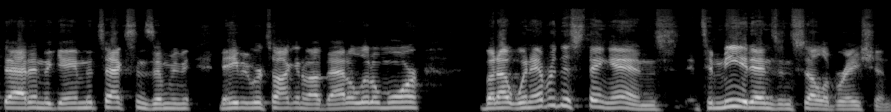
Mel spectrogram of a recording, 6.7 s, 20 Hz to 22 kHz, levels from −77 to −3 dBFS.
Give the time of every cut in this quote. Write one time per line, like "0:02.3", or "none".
none

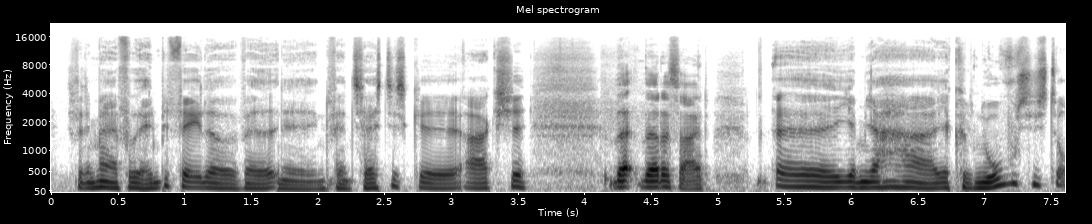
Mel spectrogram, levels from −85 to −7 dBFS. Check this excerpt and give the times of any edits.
0:01.7
0:04.1
0:05.4

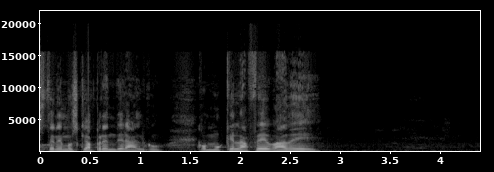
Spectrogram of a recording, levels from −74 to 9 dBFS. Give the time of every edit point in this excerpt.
0:01.6

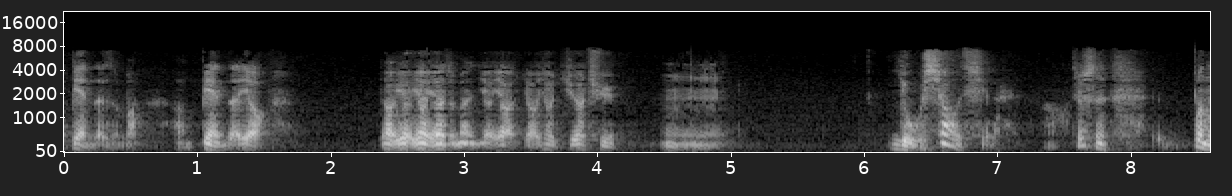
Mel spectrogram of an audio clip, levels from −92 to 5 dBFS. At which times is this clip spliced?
none

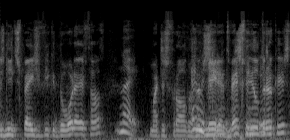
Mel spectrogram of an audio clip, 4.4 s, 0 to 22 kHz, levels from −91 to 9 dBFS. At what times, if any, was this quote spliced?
none

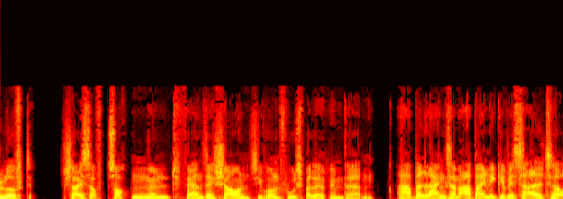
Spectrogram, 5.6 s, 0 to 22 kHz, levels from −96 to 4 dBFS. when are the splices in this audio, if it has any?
0:03.9

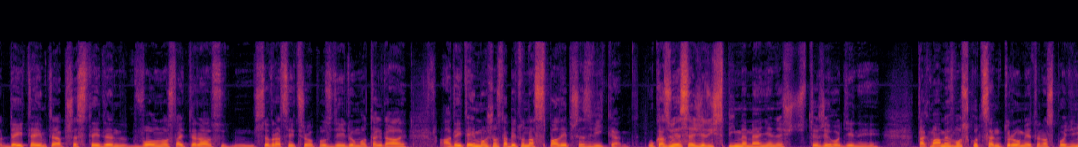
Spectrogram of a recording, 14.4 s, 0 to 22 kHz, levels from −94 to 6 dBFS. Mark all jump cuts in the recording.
0:08.6

